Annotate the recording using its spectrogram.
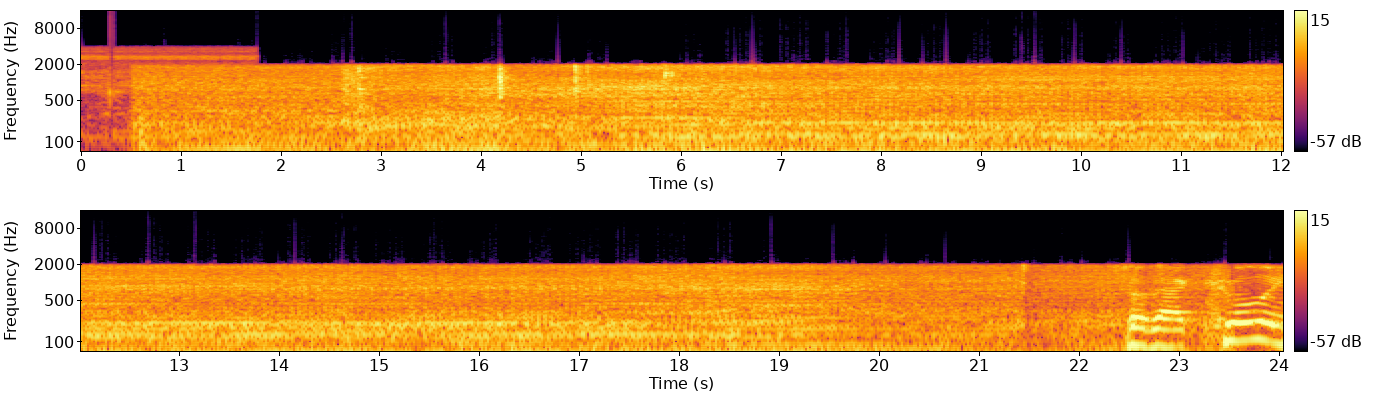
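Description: LG gas clothes dryer running: a loud, steady hum and rush from the drum and blower, with a few light clicks in the first few seconds.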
